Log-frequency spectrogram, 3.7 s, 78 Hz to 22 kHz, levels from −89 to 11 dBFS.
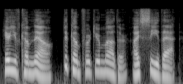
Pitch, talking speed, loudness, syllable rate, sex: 160 Hz, 180 wpm, -18 LUFS, 4.6 syllables/s, male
